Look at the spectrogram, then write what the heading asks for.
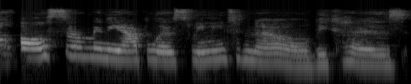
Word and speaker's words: Minneapolis: The way I see it and the way I spell it, it is Minneapolis. However, both Ella and I have repeatedly heard people refer to it as Minianapolis.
